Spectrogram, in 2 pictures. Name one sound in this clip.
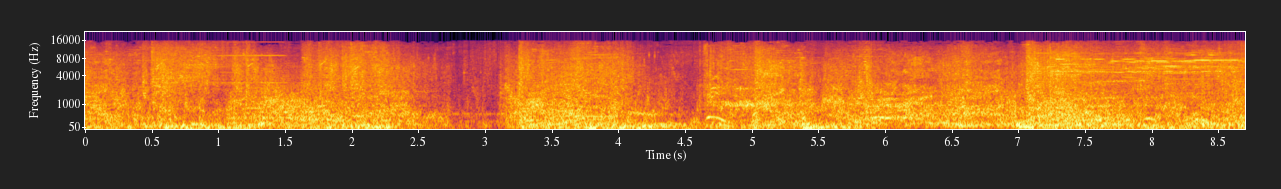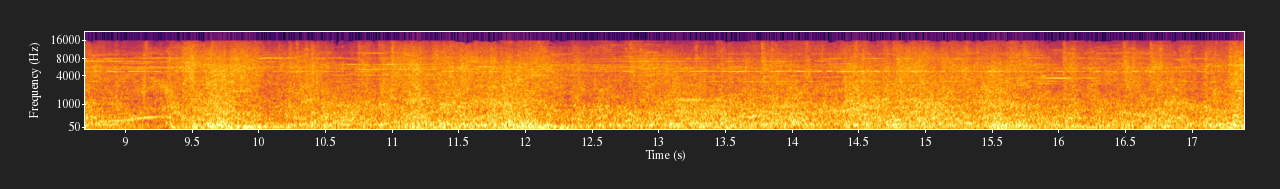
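Blades clash and slash rapidly in a fierce fight.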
